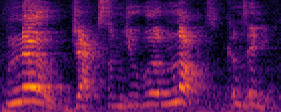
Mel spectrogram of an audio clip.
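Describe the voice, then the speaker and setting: An actor playing an exasperated, uneasy male hotel boss, halting yet commanding, in a theatrical stage style. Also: very high-pitched, lively intonation. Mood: commanding, fed up. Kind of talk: theatrical two-hander stage acting. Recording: distant roomy stage recording with hiss.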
